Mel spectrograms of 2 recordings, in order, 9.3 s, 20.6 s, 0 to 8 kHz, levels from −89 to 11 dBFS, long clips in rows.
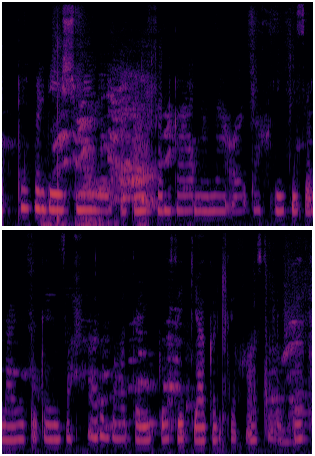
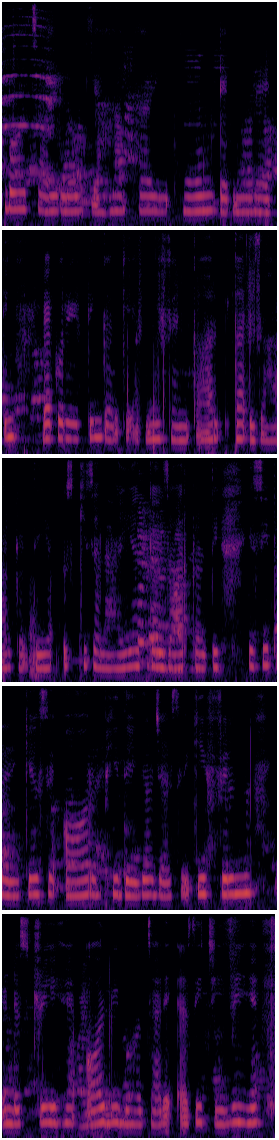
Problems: constant background noise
